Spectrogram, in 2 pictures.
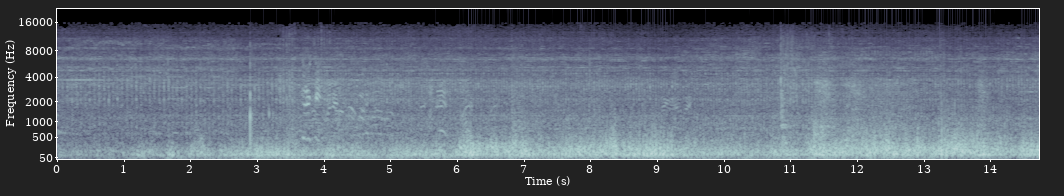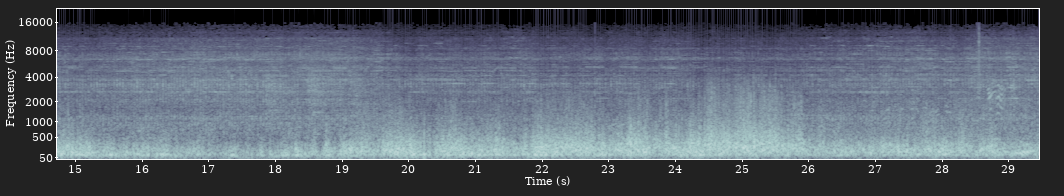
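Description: Wind rumbling on the microphone at an outdoor cricket ground, with players' voices calling out, and a single sharp knock about eleven seconds in.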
